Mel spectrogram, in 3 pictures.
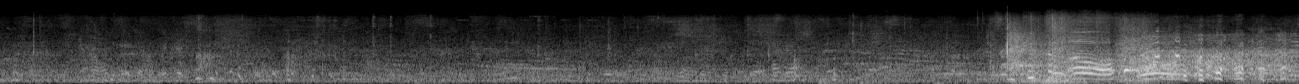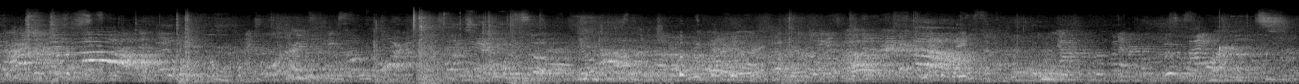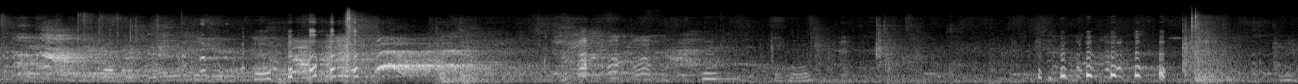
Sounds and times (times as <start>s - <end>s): Speech: 12.6s - 29.5s.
